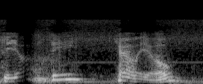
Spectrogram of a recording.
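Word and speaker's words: Kyösti Kallio: I'll repeat that. Kiyosti Kallio, I'll spell that, K-Y-O-S-T-I-K-A-L-L-I-O, is a Greek island, a dictator of Peru, president of Finland, or the name of a Japanese political party?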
